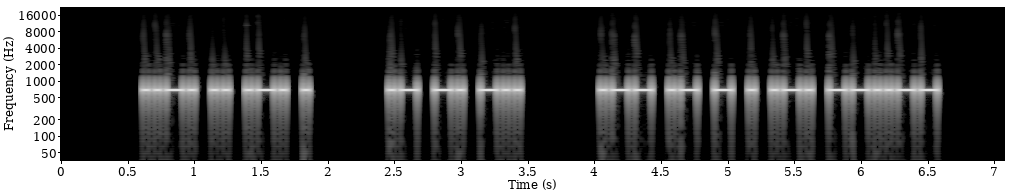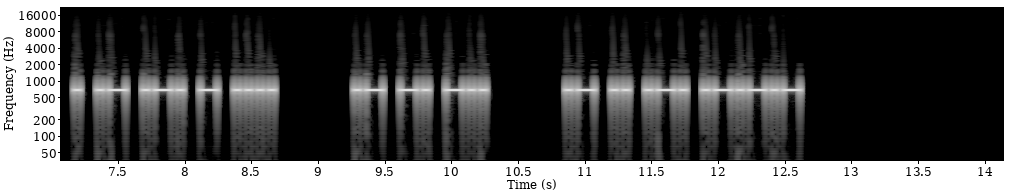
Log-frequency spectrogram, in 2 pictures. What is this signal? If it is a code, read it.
Morse code, heard as a keyed tone, about 27 wpm, 700 Hz. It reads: FIRE AND WATER, EARTH AND AIR.
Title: 2x Word-Spacing - Sentences from Top 400 Words - 28wpm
